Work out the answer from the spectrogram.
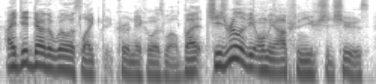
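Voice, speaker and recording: A man co-hosting a casual anime podcast, goofy and quick to laugh. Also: medium pitch, big pitch swings, darkish tone, no echo. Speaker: podcast co-host. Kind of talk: casual group chat.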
